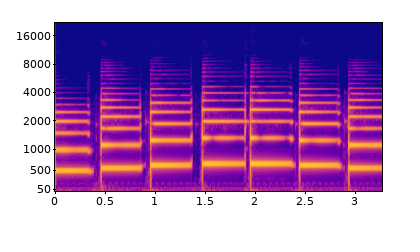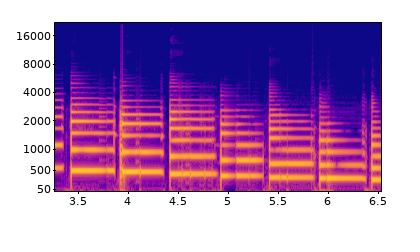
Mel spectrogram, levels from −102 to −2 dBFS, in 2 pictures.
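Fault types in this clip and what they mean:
Repeated packet loss (robotic sound): From 3.71 to 6.05 s the music keeps breaking up across sixteen gaps. Some are patched by stretching the last bit of audio and some simply drop out, and the longest runs to 117 ms. About a quarter of that stretch is concealment, so it sounds choppy. On a spectrogram, smeared horizontal streaks repeat the preceding frame between hard vertical edges. The waveform shows short looped or flattened patches.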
